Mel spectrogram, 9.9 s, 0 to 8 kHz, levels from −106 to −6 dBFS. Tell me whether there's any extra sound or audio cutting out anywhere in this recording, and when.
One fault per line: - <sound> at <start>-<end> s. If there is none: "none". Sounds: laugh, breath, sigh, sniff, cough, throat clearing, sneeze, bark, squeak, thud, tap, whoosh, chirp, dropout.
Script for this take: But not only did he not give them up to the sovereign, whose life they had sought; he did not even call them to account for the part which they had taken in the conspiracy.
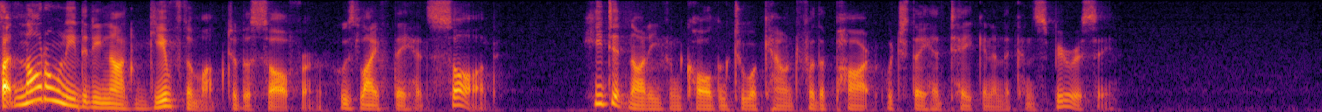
none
